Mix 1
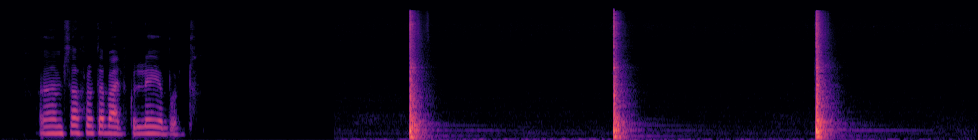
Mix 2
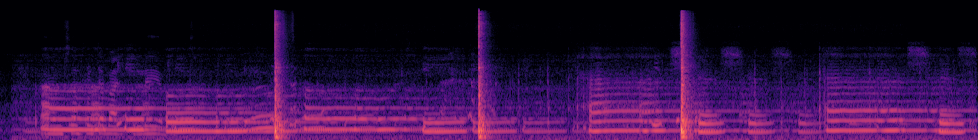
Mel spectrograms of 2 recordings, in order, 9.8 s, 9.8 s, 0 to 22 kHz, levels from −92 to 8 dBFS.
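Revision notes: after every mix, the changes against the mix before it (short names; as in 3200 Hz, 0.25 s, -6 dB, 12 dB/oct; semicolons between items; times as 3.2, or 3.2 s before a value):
speech -6.5 dB; first sound: unmuted; second sound: entry -1.35 s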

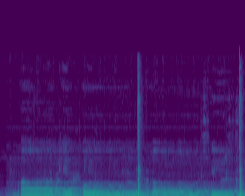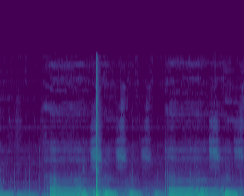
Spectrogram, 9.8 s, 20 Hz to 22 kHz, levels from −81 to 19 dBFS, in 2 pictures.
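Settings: first sound: remove air absorption 320 m; second sound -5.5 dB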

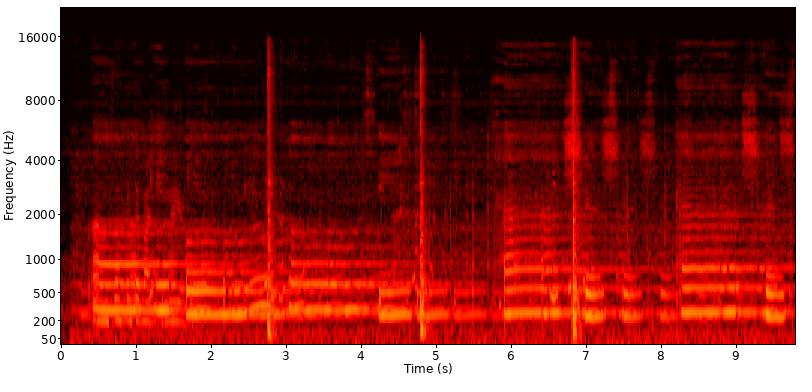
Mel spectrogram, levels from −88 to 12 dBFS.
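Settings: reverb: on, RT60 1.2 s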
